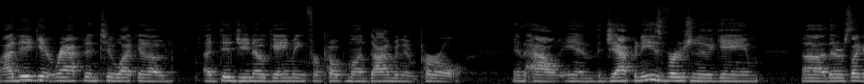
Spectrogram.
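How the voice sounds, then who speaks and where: A man hosting a casual gaming news discussion, talking bluntly and informally, with some loose swearing. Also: on the high side. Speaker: gaming podcast host.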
